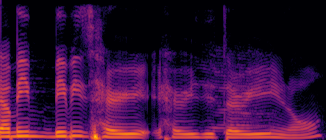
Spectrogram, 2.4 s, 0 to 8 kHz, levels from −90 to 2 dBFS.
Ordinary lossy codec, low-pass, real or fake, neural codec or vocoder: none; none; real; none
